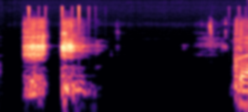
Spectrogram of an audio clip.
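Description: A man clearing his throat twice in quick succession, close to a microphone.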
